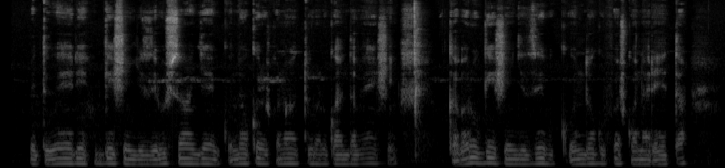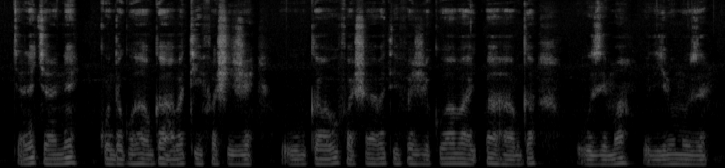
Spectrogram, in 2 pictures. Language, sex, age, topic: Kinyarwanda, male, 18-24, finance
